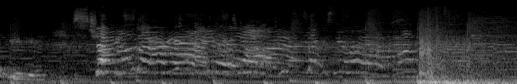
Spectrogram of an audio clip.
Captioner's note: kids yelling out dinosaur names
